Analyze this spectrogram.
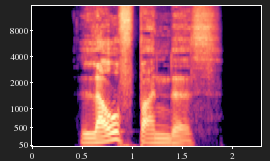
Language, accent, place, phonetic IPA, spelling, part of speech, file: German, Germany, Berlin, [ˈlaʊ̯fˌbandəs], Laufbandes, noun, De-Laufbandes.ogg
- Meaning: genitive singular of Laufband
